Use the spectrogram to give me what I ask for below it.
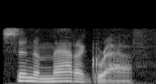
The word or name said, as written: cinematograph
